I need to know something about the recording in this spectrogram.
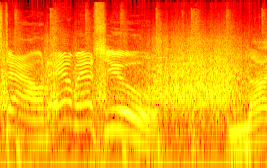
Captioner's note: crowd cheering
